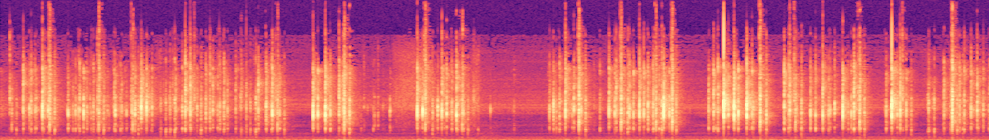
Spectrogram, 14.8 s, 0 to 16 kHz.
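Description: Fingertips type on a $250 custom compact mechanical keyboard with Gateron Milky Yellow switches and red and pink plastic keycaps. Rapid, bright plastic clacks come in bursts separated by short pauses. Each keystroke is crisp and dies away almost instantly.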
